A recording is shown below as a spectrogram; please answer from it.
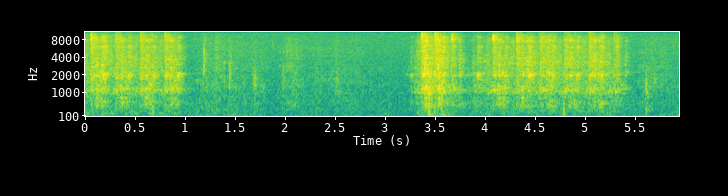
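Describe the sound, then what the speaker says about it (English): Sewing machine top stitching a backpack seam, a fast rattling mechanical whir that runs steadily, pauses briefly, then resumes in a louder burst, close and alone. "For top stitching that second seam, you can see that I'm starting from the bottom here and just working my way up."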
